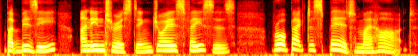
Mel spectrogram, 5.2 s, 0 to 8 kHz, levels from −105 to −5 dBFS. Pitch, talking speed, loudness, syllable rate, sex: 200 Hz, 125 wpm, -17 LUFS, 4.1 syllables/s, female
